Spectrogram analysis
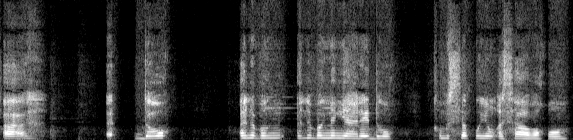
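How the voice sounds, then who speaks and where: A woman's voice: high-pitched, fairly even intonation, moderate pace, fairly bright tone, soft background music, poor audio. A woman with a Filipino accent acting a torn, anxious young wife in a radio drama, hesitant and emotional.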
